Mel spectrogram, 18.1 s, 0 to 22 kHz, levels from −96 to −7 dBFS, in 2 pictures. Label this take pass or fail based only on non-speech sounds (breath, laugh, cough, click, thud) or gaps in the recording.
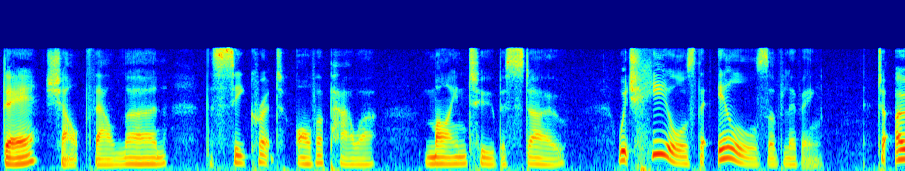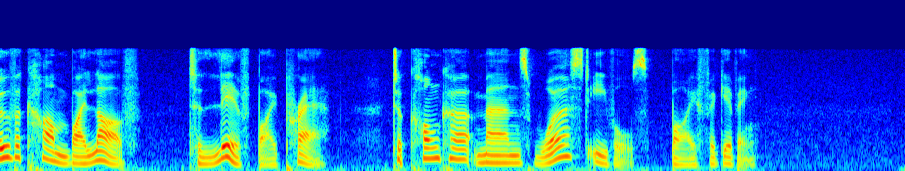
pass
